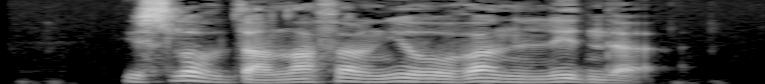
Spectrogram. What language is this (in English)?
Kabyle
